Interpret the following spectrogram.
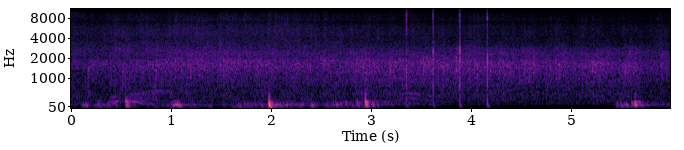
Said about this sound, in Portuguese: Aplaudir o nome de Jesus, amados.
